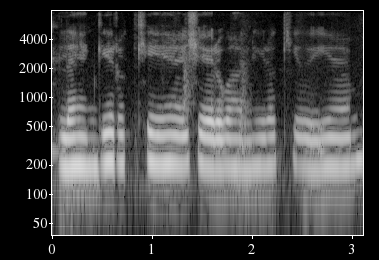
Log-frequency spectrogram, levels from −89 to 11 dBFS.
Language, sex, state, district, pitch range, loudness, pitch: Hindi, male, Chandigarh, Chandigarh, 190-205 Hz, -15 LUFS, 195 Hz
